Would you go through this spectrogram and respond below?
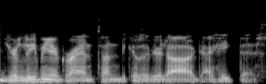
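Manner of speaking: normal talking voice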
